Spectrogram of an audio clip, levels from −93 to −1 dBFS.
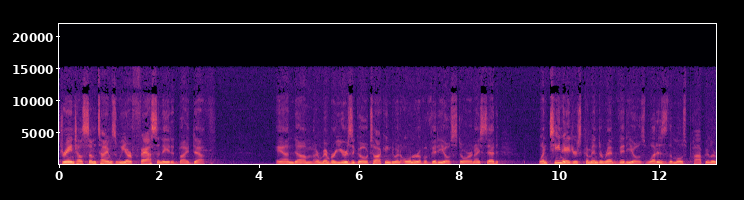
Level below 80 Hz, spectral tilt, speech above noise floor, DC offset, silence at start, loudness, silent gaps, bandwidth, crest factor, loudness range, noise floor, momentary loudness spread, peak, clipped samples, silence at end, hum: -70 dBFS; -5 dB/octave; 31 dB; under 0.1%; 0 s; -29 LUFS; none; 16 kHz; 18 dB; 4 LU; -59 dBFS; 8 LU; -10 dBFS; under 0.1%; 0 s; none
